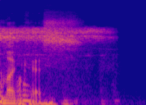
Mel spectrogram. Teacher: the C is hard, but the emphasis is on the first syllable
